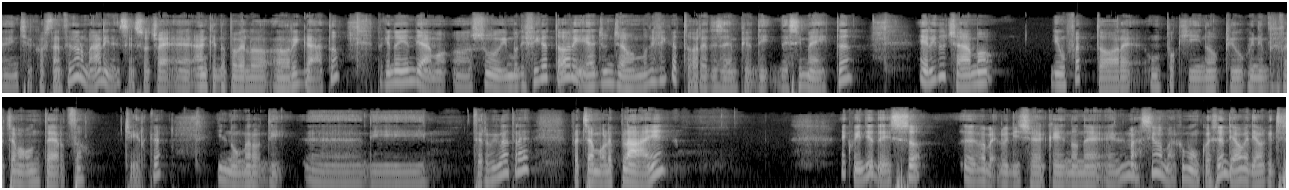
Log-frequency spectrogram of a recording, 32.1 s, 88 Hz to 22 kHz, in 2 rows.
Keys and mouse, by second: 5.9-9.5 drag, 11.6-13.5 drag, 15.2-17.0 drag, 25.1-26.2 middle drag, 26.2-27.1 drag, 30.9 Tab.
